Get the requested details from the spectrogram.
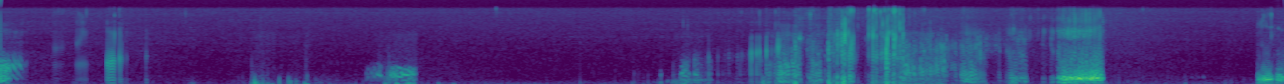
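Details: Extremely loud morning stomach growls: irregular gurgling and rumbling bursts separated by silences; ordinary borborygmi.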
